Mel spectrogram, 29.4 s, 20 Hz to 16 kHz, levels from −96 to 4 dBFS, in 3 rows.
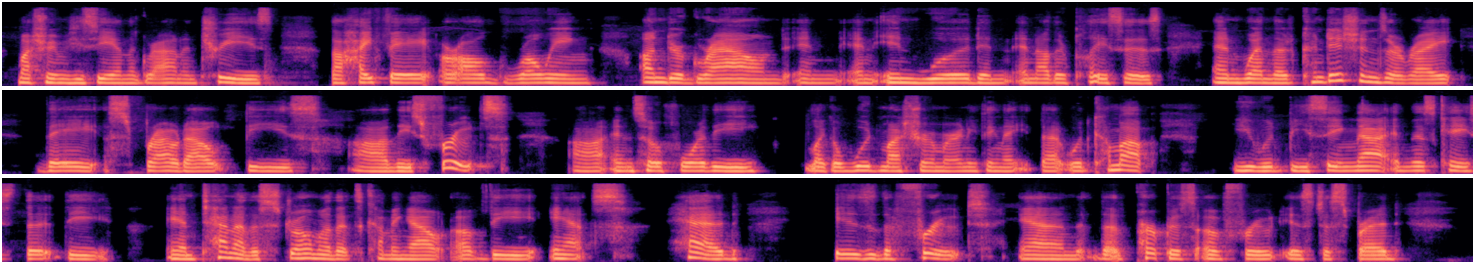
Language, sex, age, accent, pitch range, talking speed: English, female, 40-59, American, 165-180 Hz, 165 wpm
